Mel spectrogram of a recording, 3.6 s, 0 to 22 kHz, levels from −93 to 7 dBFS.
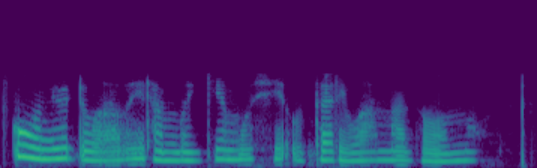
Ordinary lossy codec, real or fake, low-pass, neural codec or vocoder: none; fake; 3.6 kHz; codec, 44.1 kHz, 7.8 kbps, DAC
